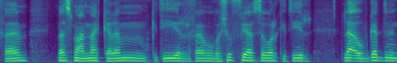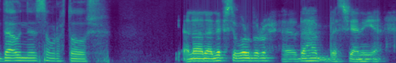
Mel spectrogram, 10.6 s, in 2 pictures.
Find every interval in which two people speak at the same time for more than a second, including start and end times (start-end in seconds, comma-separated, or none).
none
